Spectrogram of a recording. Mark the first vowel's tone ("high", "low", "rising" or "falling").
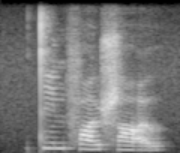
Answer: high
